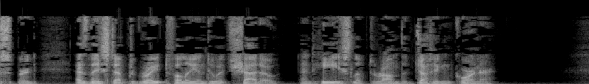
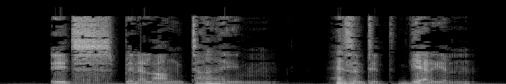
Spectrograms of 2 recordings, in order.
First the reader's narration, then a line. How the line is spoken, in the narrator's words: Brill said quietly, with an ugly chuckle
